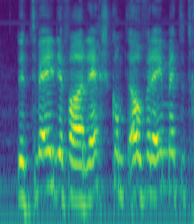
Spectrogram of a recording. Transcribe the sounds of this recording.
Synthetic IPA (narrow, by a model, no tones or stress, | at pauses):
d̥ətʋejdəvɑnrɛχskɔmtowvəɾɦejnmɛtɦətχ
